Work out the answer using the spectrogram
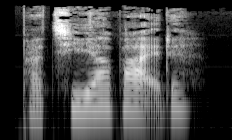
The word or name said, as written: partiarbejde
